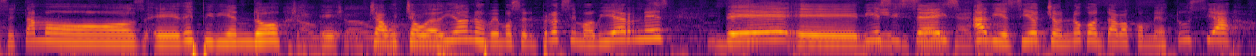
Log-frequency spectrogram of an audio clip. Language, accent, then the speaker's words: Spanish; Argentina; Yo soy muy argentina, chicas, muy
